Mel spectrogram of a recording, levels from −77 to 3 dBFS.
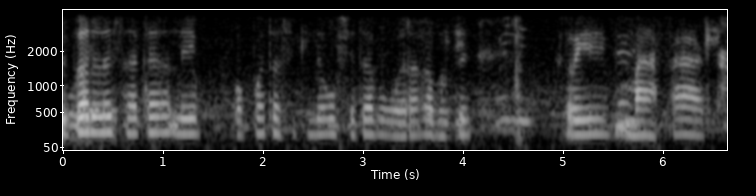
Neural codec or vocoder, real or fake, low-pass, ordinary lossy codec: none; real; 3.6 kHz; none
